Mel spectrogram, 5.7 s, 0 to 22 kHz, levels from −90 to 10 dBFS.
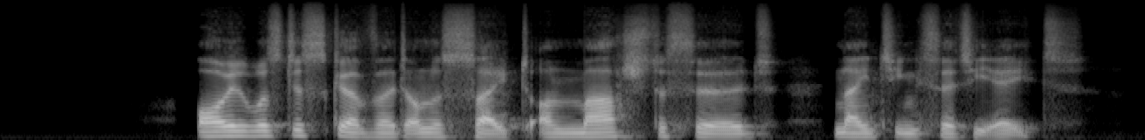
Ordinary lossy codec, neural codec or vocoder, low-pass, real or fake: none; autoencoder, 48 kHz, 32 numbers a frame, DAC-VAE, trained on Japanese speech; 19.8 kHz; fake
